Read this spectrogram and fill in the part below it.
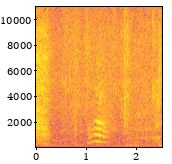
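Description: A cat gives one short, fairly faint meow indoors over a low electrical hum, with a few soft rustles and knocks around it.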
